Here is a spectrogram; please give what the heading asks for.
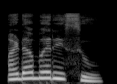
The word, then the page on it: ಅಡಬರಿಸು: Kannada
